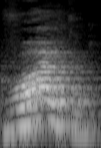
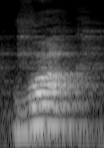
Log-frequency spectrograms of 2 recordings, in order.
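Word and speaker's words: walk: तो देखिए टॉल्क, वॉल्क, चॉल्क, यॉल्क, folk, लेकिन यह गलत हो जाता है। तो हाँ यहाँ पर एल साइलेंट है क्योंकि के पहले आ रहा है। यदि डी एफ के एम कोई भी वर्ड यदि इन वर्ड के पहले यदि एल आता है तो वह साइलेंट रहेगा। तो यहाँ पर देखिए इसको क्या पढ़ा जाएगा? टॉक, वॉक, चॉक, यॉक और क्यों फॉक।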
